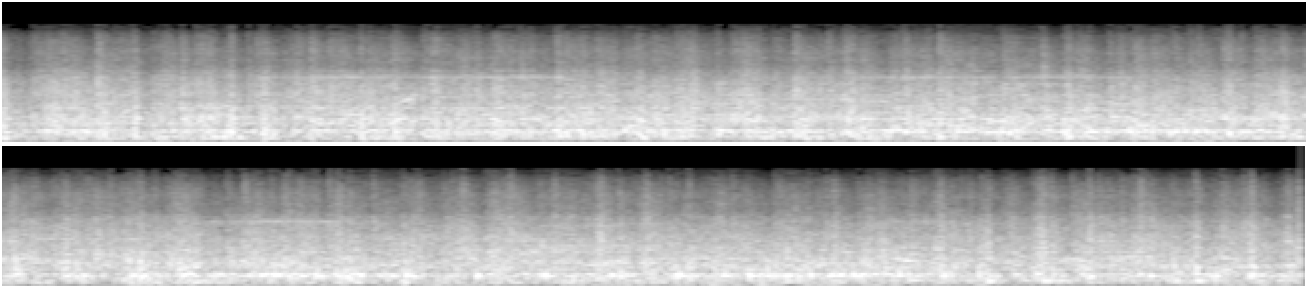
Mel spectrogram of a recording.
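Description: Drums beat loudly in a fast rhythm.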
